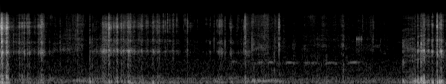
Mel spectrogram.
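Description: A utility knife blade scrapes fine shavings off a solid, hand-sized bar of white soap with a green edge. The crisp, bright scraping comes in short bursts, loudest at the start and again near the end, with quieter shaving strokes in between.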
